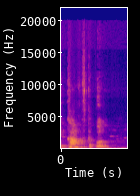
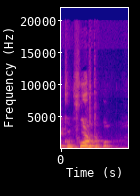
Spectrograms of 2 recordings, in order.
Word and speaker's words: comfortable: خلي بالنا يا جماعه من حاجه، الكلمه دي in the American accent to say comfortable without OR. الامريكان accent ما بنطقش الOR في الكلمه ديت. I don't say comfortable.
